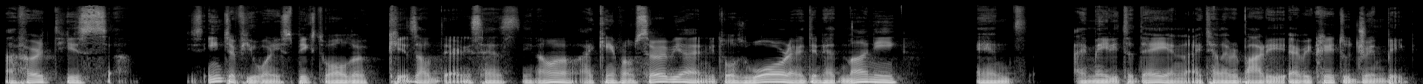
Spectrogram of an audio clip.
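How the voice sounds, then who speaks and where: A man with a deep, mellow voice hosts a motivational podcast on his own. His phrasing is halting and emphatic, often circling back to repeat words. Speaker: podcast host. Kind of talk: motivational solo podcast talk.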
